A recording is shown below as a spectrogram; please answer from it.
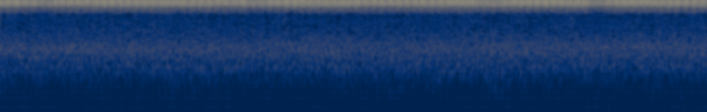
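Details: A chorus of crickets produces a relentless high-pitched chirring, one sustained shrill tone with slight dips in loudness near the middle and end, and no accompanying sounds.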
